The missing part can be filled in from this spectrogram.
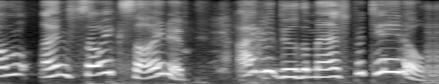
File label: happy, speech; fertig classic games; ethel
